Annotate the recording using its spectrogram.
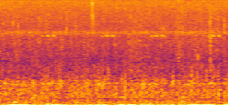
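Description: Faint background ambience: a low steady hiss with a thin, steady high tone running through it, and a couple of faint ticks.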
